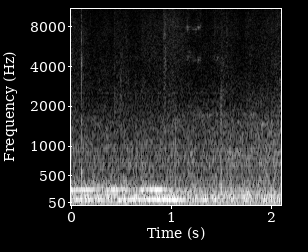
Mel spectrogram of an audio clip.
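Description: Steady low rumble of a motor vehicle running nearby, with a faint steady hum that stops about a second in.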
